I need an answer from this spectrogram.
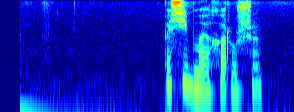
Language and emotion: Russian, positive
